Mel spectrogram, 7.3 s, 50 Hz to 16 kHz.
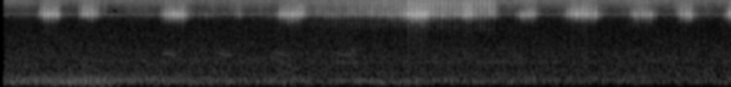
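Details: Pygmy toothed grasshopper, Stenobothrus crassipes, at Fischawiesen, Austria, 5 August 2022; high hissing chirps in short bursts, roughly two per second, with one longer buzz midway.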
